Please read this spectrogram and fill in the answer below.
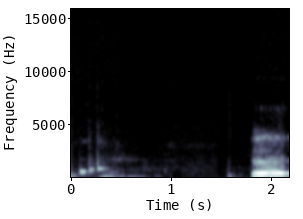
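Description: A man's voice in short broken fragments, with a brief electronic beep shortly after the start and a quiet gap in the middle.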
